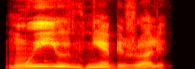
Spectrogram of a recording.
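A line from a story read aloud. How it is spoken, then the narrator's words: Grumbled. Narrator (Russian): проворчал Петруха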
